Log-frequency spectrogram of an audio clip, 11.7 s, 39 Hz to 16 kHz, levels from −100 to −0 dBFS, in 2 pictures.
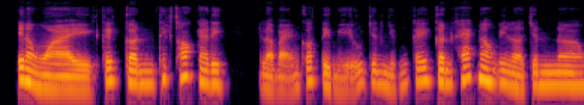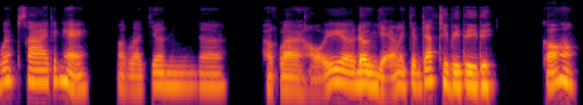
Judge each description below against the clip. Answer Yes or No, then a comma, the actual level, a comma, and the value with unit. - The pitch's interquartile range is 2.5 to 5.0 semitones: Yes, average, 4.5 semitones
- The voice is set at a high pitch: No, low, 130 Hz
